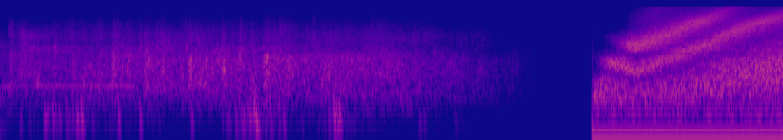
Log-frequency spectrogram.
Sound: applause

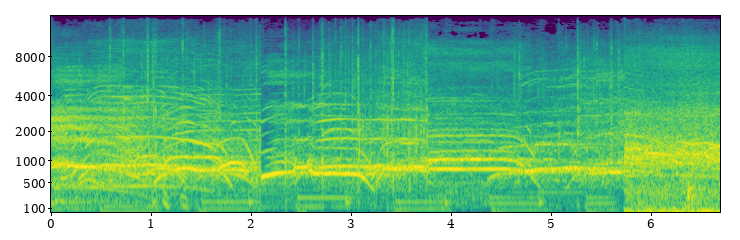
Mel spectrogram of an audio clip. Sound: audience cheering; audience applauding; people screaming

